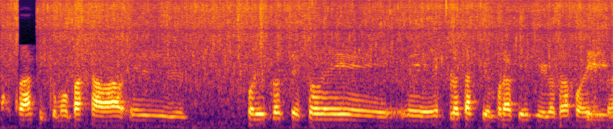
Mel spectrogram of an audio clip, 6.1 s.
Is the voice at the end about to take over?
Yes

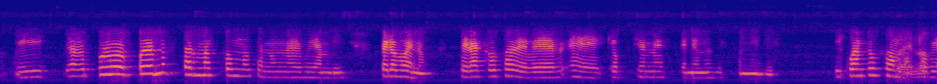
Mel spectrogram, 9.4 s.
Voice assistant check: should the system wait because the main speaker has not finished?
Yes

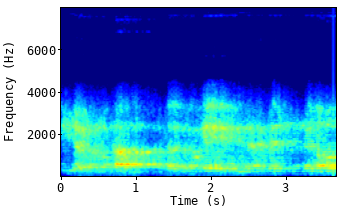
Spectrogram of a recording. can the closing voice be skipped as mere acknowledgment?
Yes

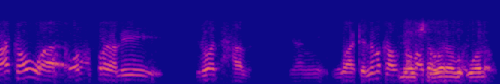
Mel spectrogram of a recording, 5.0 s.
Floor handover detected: Yes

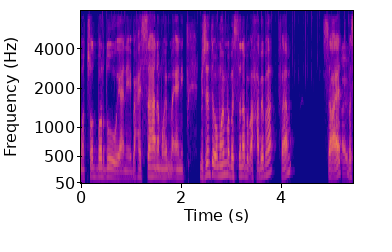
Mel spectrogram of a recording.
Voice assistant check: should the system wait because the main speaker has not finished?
Yes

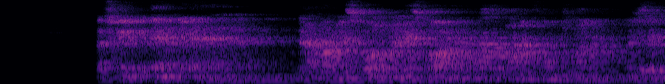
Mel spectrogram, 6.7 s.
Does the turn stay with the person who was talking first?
No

